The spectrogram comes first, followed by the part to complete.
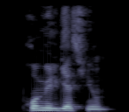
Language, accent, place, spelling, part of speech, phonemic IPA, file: French, France, Lyon, promulgation, noun, /pʁɔ.myl.ɡa.sjɔ̃/, LL-Q150 (fra)-promulgation.wav
- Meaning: promulgation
